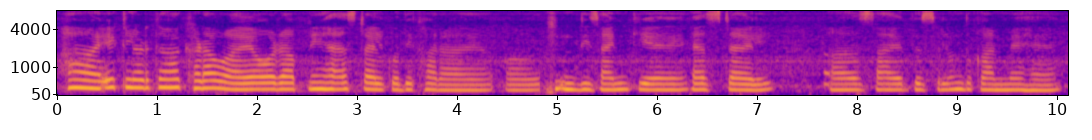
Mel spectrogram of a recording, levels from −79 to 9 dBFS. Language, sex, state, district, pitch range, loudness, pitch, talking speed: Hindi, female, Uttar Pradesh, Hamirpur, 200-230 Hz, -13 LUFS, 210 Hz, 155 wpm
